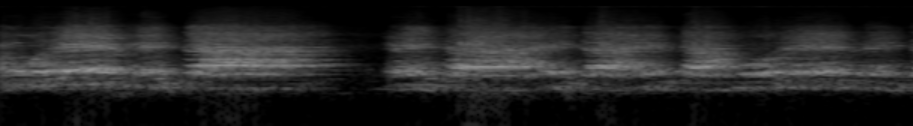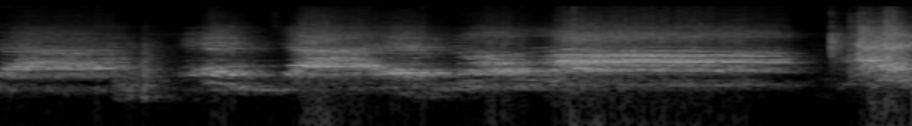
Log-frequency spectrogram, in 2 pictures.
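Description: A class of young children singing together in unison, an action song sung in phrases with short breaks about two and a half seconds in and near the end.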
